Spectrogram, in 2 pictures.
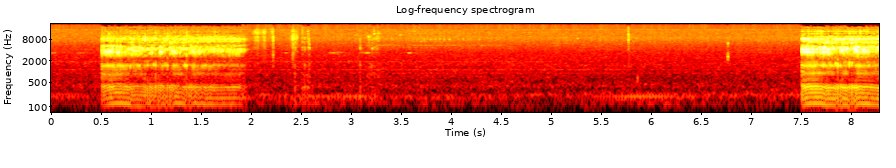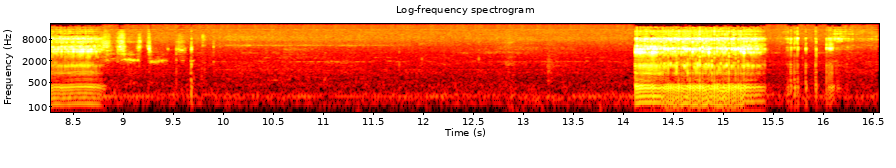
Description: My English Bully snoring as she sleeps.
